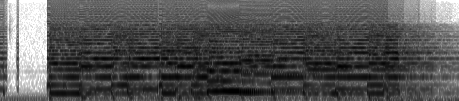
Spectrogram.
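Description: A chiptune-style synth lead doubled by a reverb-washed guitar carries a pop melody after a brief quiet start. The notes are steady and evenly paced, the layered tone is full, and it fades slightly at the close.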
